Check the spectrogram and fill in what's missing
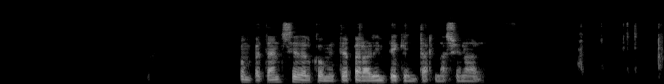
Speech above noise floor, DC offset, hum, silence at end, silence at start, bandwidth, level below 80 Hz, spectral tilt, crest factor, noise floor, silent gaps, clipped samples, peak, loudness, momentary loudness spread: over 58 dB; under 0.1%; none; 0 s; 2.4 s; 9 kHz; -76 dBFS; -3.5 dB/octave; 24 dB; under -90 dBFS; none; under 0.1%; -12 dBFS; -32 LUFS; 23 LU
